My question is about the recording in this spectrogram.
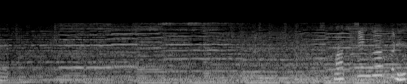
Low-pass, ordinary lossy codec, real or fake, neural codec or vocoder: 7.2 kHz; none; real; none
